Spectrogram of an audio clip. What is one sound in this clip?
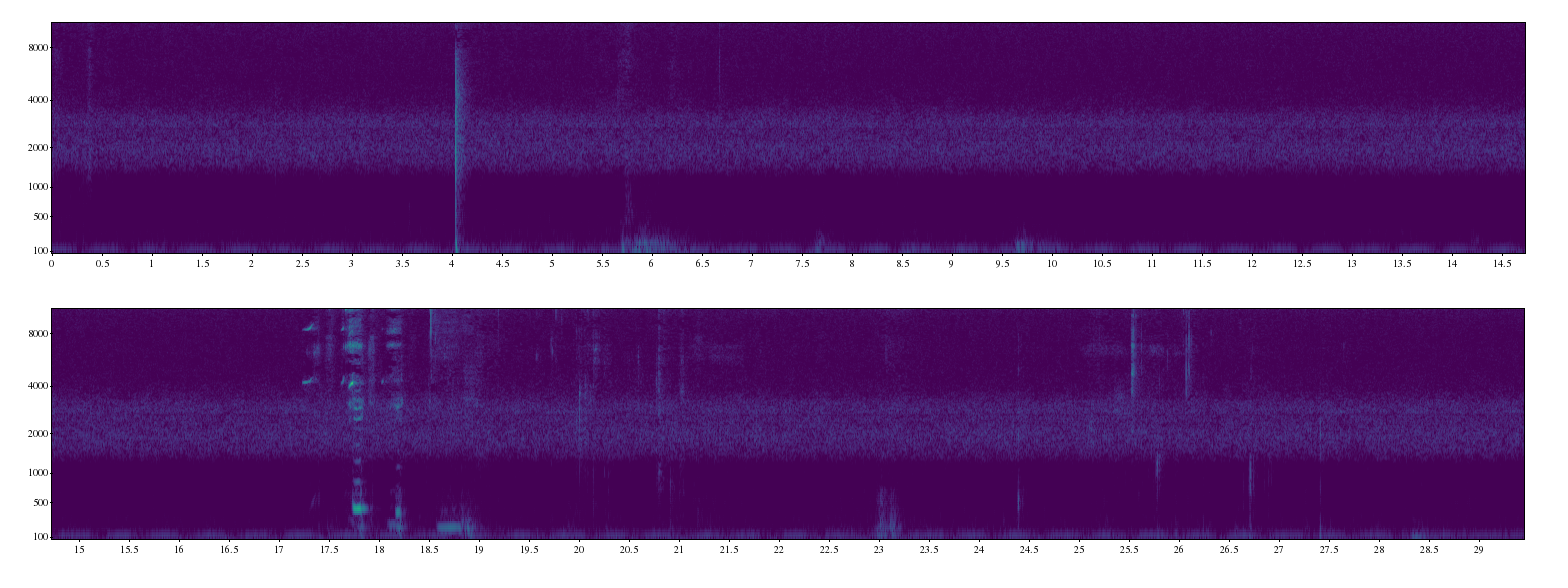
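A hand softly rubs a dog's fur.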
